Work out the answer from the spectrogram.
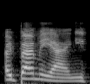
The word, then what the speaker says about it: Aubameyang: Thank you, because I've been teaching you, and it's Aubameyang.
